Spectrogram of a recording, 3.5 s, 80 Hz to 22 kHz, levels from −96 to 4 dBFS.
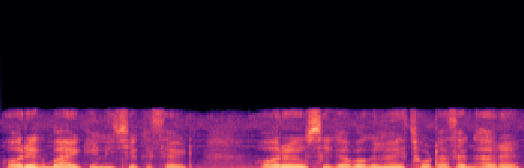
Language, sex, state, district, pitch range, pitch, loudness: Hindi, male, Jharkhand, Palamu, 115-135 Hz, 125 Hz, -17 LUFS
